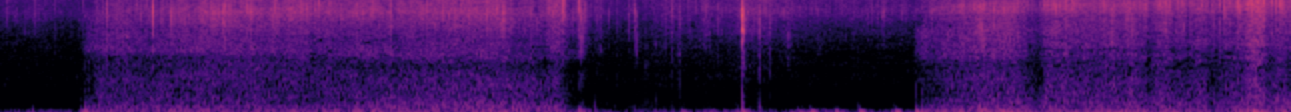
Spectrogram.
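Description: A folded strip of pink polyethylene foam packing bag is held and rubbed with fingers and long nails, giving a dense, low, rumbling scratching that sits mostly in the bass. The rubbing thins out midway into sparser crackles with a few sharp, bright clicks, then returns to a steady, heavy scratch to the end.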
